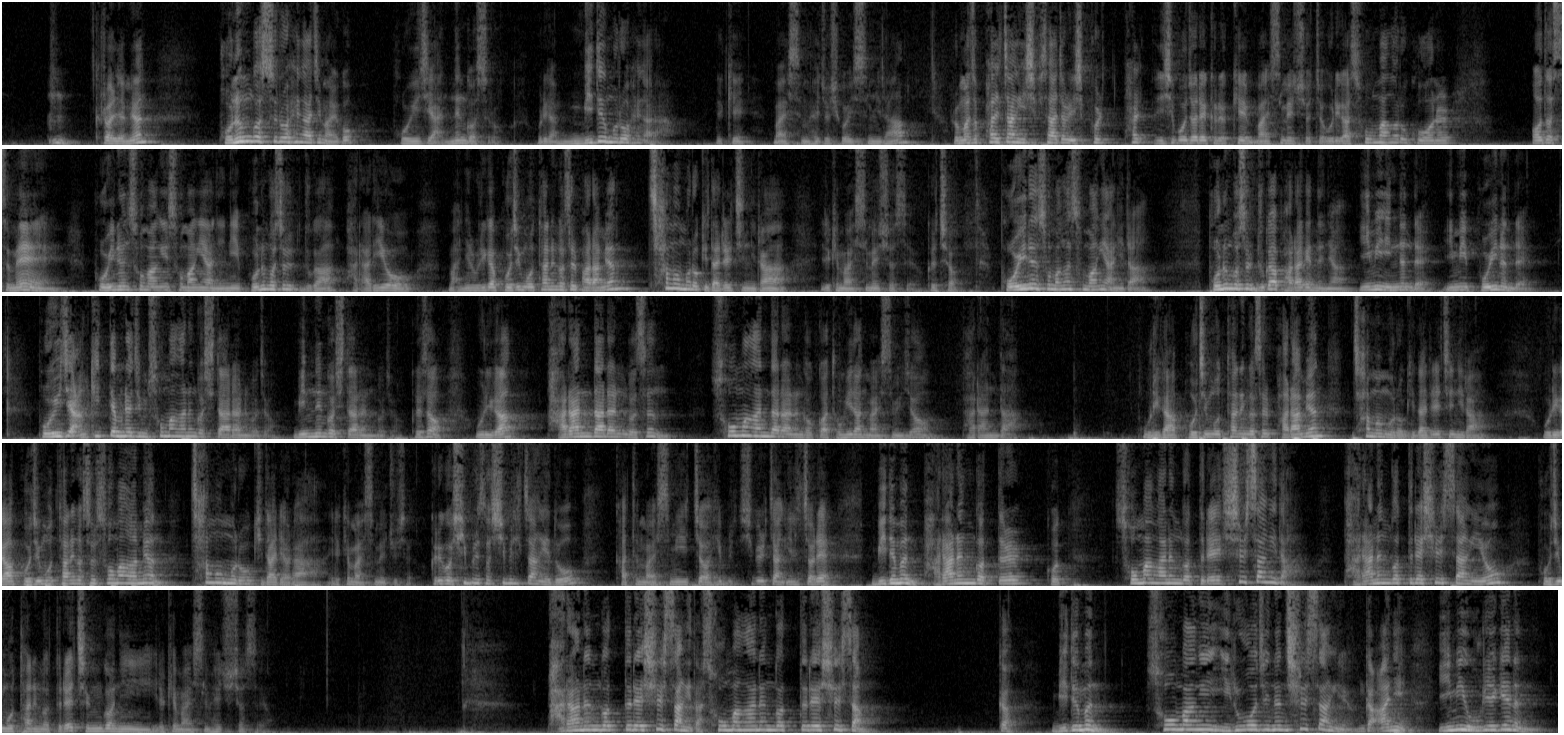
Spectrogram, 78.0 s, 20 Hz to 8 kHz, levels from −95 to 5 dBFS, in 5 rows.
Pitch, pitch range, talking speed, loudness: 160 Hz, 125-200 Hz, 310 characters per minute, -36 LUFS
